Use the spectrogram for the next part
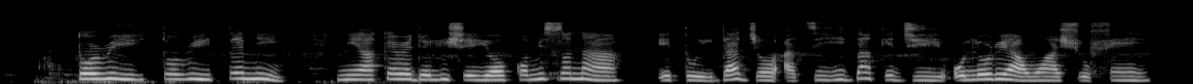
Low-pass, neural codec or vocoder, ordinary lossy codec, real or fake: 7.2 kHz; codec, 16 kHz, 6 kbps, DAC; none; fake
